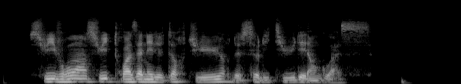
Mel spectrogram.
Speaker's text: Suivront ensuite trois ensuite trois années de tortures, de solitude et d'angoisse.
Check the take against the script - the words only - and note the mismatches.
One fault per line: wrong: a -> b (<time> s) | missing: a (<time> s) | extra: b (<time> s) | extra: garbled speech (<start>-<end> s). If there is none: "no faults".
missing: ensuite trois (1.4 s)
